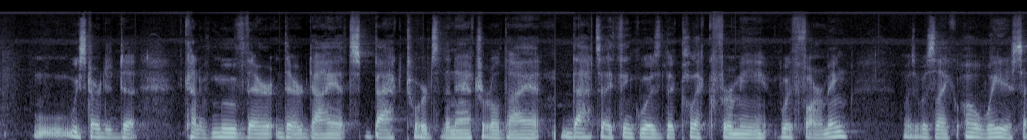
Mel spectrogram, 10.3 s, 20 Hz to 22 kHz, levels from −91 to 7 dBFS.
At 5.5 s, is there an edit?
yes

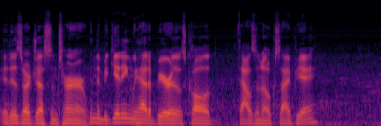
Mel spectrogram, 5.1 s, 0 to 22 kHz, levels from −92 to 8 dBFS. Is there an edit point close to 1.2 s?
yes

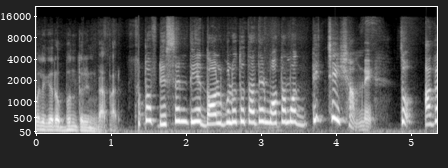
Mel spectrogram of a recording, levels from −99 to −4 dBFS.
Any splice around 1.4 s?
yes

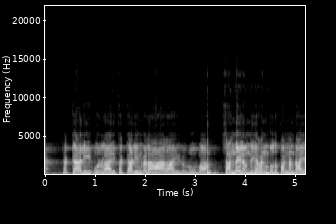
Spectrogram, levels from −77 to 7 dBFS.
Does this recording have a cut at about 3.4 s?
yes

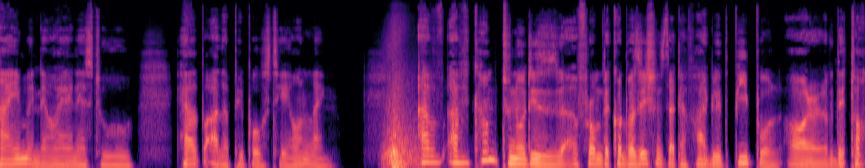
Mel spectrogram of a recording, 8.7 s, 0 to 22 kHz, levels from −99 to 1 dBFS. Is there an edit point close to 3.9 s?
yes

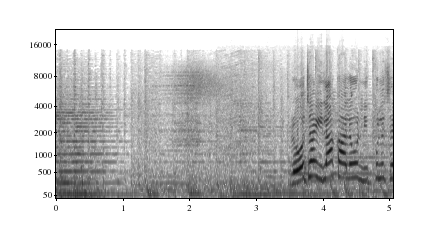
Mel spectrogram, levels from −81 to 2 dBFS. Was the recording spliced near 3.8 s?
no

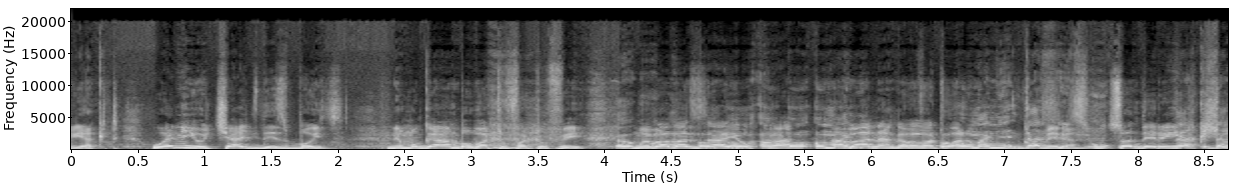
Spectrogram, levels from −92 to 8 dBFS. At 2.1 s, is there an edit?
no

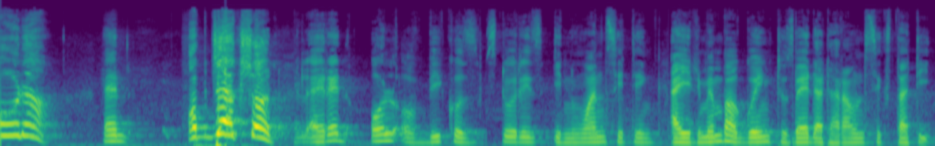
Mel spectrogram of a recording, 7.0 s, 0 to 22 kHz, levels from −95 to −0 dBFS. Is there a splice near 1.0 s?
no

